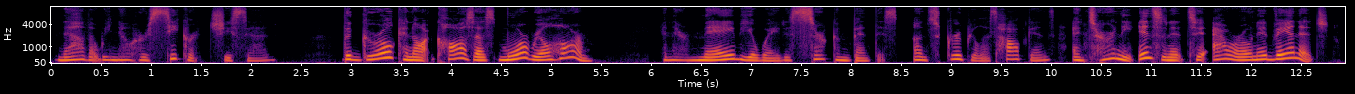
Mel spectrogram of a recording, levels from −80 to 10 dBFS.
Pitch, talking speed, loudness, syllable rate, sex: 205 Hz, 160 wpm, -19 LUFS, 4.6 syllables/s, female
